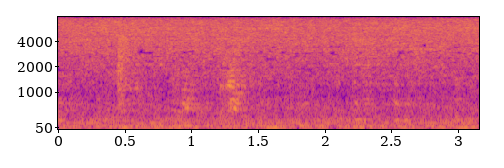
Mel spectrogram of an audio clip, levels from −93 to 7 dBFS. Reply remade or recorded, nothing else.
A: recorded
